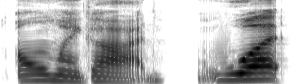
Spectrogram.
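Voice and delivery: ordinary delivery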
